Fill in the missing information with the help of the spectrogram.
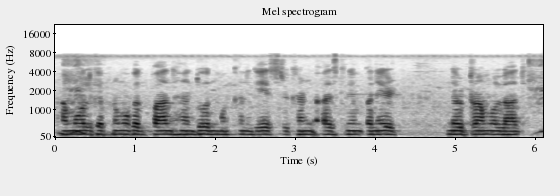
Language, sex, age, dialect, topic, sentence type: Hindi, male, 18-24, Kanauji Braj Bhasha, agriculture, statement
